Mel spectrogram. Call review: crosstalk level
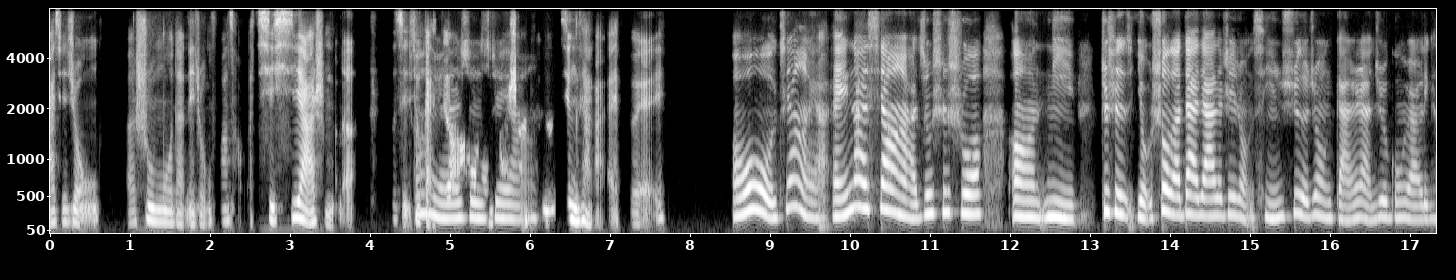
present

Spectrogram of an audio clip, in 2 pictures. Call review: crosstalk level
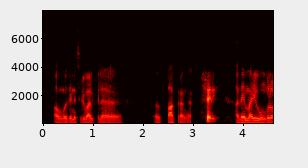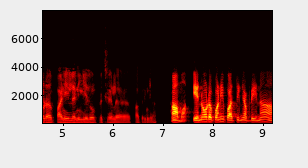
none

